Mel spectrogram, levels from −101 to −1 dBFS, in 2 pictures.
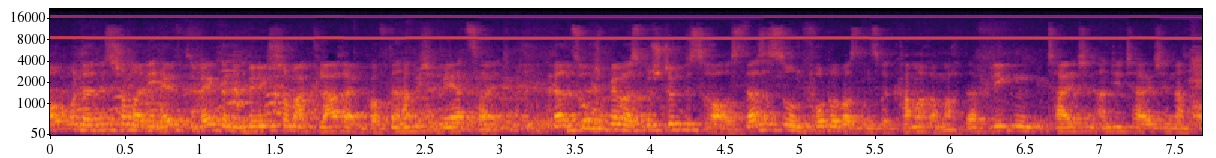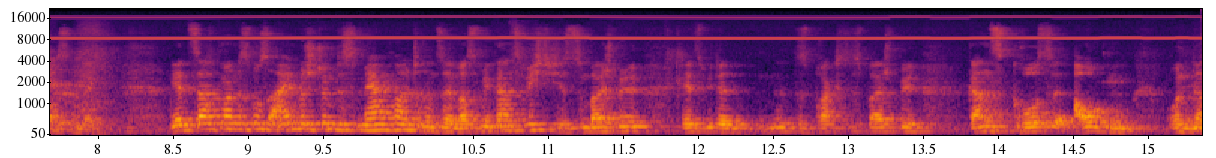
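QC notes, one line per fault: Throughout, switching supply whistle: a high whistle drifts between 8.18 and 8.53 kHz, roughly 15 dB below the audio, as the power supply's switching frequency shifts within the audible range. On a spectrogram it shows as a thin, wavering line.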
